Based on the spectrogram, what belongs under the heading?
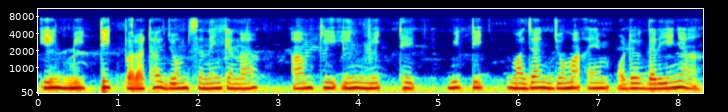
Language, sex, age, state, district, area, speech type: Santali, female, 18-30, Jharkhand, Bokaro, rural, read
